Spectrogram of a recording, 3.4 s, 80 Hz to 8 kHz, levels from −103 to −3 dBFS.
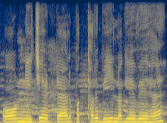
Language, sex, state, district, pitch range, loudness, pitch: Hindi, male, Uttar Pradesh, Saharanpur, 195-205 Hz, -12 LUFS, 195 Hz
